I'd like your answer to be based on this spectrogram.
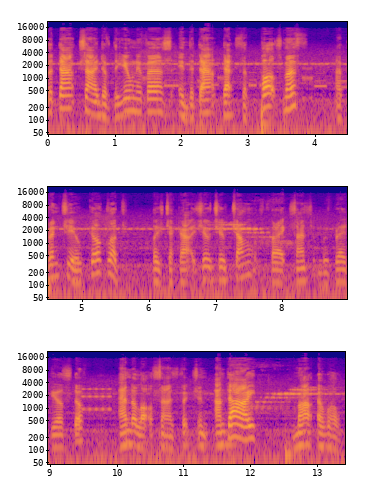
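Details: Adult male speaker; Normal voice.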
